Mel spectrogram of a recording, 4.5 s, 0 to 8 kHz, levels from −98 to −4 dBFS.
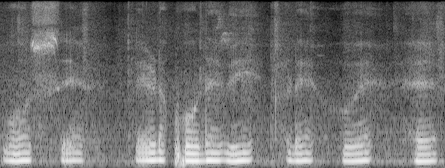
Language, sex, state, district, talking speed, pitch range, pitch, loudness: Hindi, male, Uttar Pradesh, Saharanpur, 110 wpm, 130-140 Hz, 135 Hz, -17 LUFS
